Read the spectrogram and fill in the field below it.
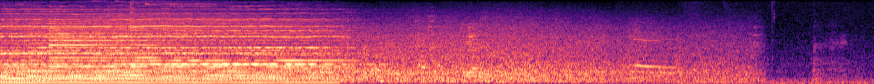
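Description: A string orchestra plays a sustained melody, then fades away.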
